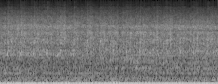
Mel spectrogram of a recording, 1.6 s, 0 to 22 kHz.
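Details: VW Gol AT 1.0 8v engine just after a rebuild with new main bearings, idling: loud, low, even idle with a steady beat, no knocking or rattle; runs smooth.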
